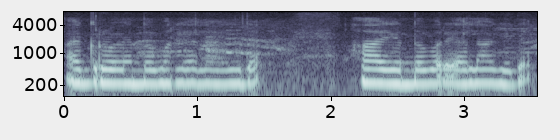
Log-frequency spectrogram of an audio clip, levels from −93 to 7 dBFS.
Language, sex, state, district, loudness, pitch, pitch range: Kannada, female, Karnataka, Koppal, -13 LUFS, 220 Hz, 215-225 Hz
